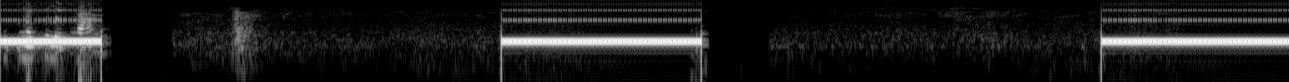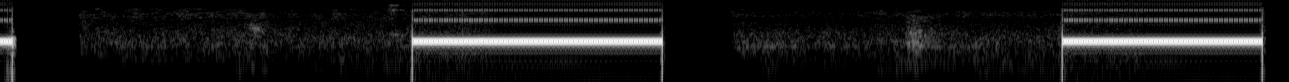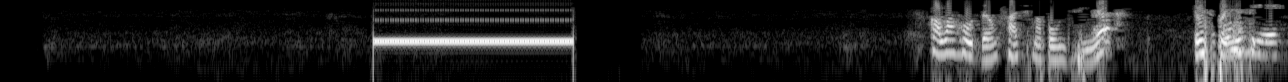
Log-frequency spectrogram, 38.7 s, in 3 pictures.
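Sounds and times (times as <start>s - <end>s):
ringback tone of an outgoing telephone call: 0.0s - 1.1s, 5.0s - 7.1s, 11.0s - 13.1s, 17.0s - 19.6s, 23.5s - 25.6s, 29.5s - 31.6s
speech: 35.1s - 37.0s, 37.7s - 38.6s.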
